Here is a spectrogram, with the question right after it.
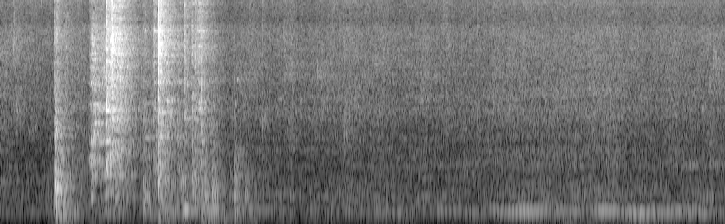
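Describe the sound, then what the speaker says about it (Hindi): Steel bowl that held ice, used for milk, scrubbed among a pile of dishes in a home kitchen: a cluster of sharp metallic clatters and scraping near the start, then a low steady background hum. "ये हमारा बर्फ़ वाला बॉल है, इसमें मैंने डाला दूध, जब और बर्तन ना मिले अब इसको मांजना होगा"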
